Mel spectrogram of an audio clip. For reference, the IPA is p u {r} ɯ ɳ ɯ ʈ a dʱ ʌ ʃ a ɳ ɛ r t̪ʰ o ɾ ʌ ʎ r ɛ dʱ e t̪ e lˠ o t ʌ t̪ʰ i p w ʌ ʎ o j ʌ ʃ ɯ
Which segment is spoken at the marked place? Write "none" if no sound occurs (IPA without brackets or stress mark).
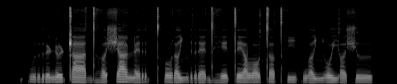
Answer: r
